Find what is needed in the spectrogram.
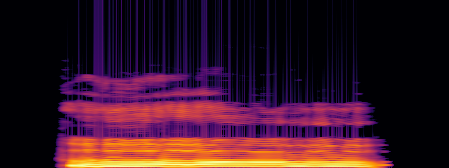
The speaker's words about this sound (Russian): Внезапно Фанму присел на корточки и разрыдался, вцепившись руками себе в волосы. Его рыдания были скорбными и мучительными.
